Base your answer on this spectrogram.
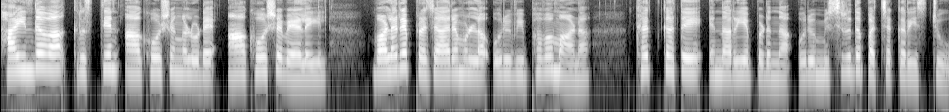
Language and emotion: Malayalam, neutral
